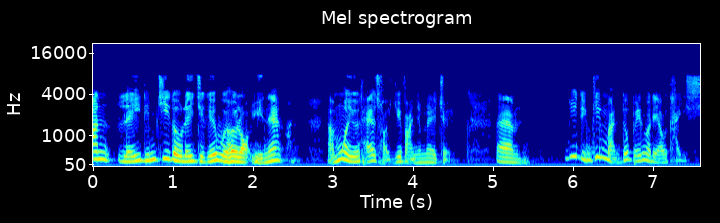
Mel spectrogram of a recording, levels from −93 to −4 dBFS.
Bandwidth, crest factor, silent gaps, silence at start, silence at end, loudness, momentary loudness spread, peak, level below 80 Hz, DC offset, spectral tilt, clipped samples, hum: 7.6 kHz; 18 dB; none; 0 s; 0 s; -40 LUFS; 16 LU; -22 dBFS; -72 dBFS; under 0.1%; -6.5 dB/octave; under 0.1%; none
